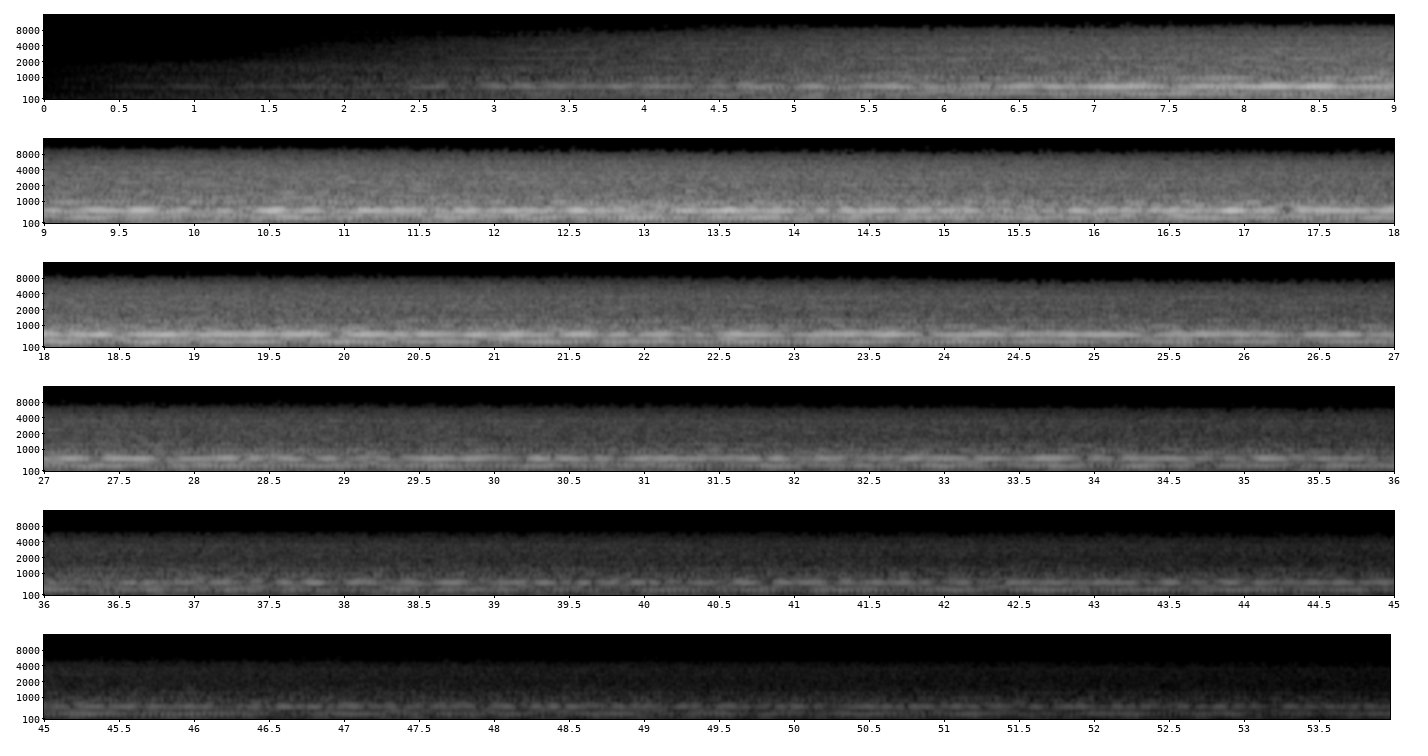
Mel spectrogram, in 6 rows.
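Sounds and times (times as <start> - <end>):
long dark mysterious sinister horror drone: 2.2 - 41.2.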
